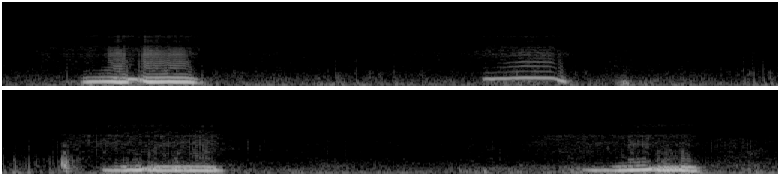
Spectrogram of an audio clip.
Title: In case you need to see a video of a snoring cat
